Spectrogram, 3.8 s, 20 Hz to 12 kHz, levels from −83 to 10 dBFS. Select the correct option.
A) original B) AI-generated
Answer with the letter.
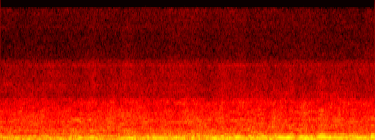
B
